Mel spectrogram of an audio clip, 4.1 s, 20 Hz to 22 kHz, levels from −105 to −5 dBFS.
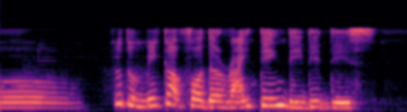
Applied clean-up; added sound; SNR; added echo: neural mask model DeepFilterNet 3.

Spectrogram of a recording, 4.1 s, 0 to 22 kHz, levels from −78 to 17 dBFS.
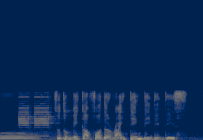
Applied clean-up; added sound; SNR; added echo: none; Traffic noise, roadway noise / Vehicle horn, car horn, honking; 14 dB; reverberation time 0.2 s.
